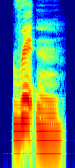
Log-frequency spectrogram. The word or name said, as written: written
